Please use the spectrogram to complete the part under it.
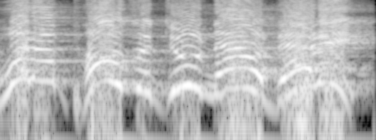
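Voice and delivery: put-on high, loud little boy calling up to the stands; kid calling to dad. Son on the field calling up to daddy, high and loud. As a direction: ask it like a lost little leaguer.

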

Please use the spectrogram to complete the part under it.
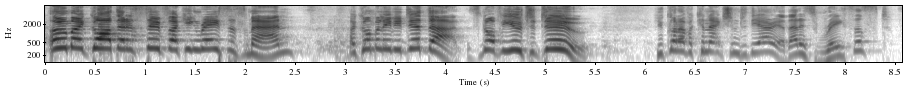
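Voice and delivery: shocked and scolding, voice up high; high mock-outraged snob; outraged Indian elephant. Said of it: "the African elephant says to him".

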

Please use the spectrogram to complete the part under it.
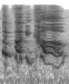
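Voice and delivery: high, exasperated protest; angry insistence. Pretend. Still insisting he is calm.

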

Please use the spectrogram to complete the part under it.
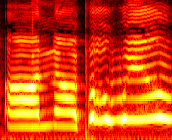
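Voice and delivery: high, wailing pity; mock crying. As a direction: whine it in hammed-up grief. Mourns dead character.

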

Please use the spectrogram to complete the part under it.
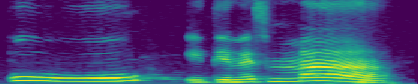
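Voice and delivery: very slow, stretching PU and MA; slow sounding-out. Shown as a demonstration. Teacher prompts Christopher to read, slow and drawn out. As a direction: spell it out syllable by syllable, slowly. Teacher repeating the two syllables.

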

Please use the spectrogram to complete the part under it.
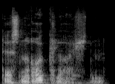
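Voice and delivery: ordinary delivery

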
